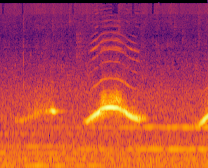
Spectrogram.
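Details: Double yellow-headed amazon kept as a pet, chatting with its owner: a faint rising whistle, then a loud arched whistle that climbs and falls, and a final upward-sliding note, with a low constant hum behind.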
